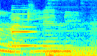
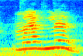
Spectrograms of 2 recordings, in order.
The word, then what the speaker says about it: Marlene: Pero me acostumbro a decirlo con la E. Porque la gente es muy ignorante. Y siempre la pronunciaban lo mismo en la escuela. Marlene. – Es alemán. Sí se pronuncia la E.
